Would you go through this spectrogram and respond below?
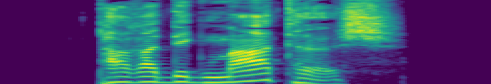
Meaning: paradigmatic
- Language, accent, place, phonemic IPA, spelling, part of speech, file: German, Germany, Berlin, /paʁadɪɡˈmaːtɪʃ/, paradigmatisch, adjective, De-paradigmatisch.ogg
